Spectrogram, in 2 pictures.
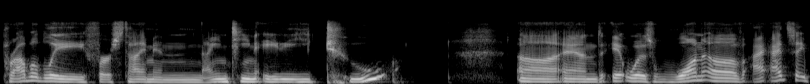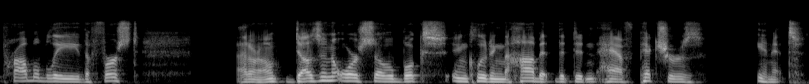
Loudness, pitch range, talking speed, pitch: -22 LUFS, 120-150 Hz, 120 wpm, 130 Hz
